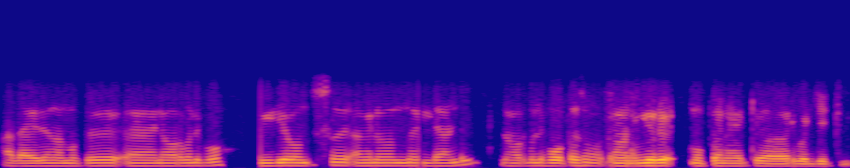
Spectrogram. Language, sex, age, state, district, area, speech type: Malayalam, other, 45-60, Kerala, Kozhikode, urban, conversation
